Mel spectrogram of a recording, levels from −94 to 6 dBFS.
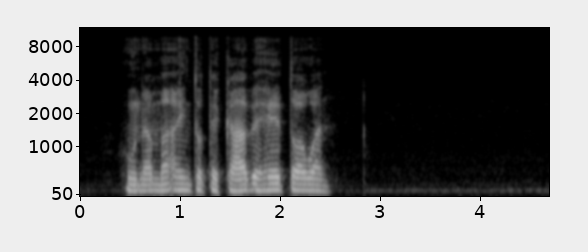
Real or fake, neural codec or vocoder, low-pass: fake; vocoder, 22.05 kHz, 80 mel bands, WaveNeXt; 9.9 kHz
